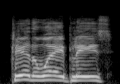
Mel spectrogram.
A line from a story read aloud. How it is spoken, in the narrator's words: boomed a police megaphone from the back of the crowd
